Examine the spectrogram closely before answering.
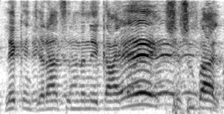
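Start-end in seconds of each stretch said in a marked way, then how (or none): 1.2-2.2 loud, drawn-out hail, pitch raised; stretched, higher storyteller's shout; calling out. Acted. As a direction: call him over sharply from afar. Acted calling out to Shishupal.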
